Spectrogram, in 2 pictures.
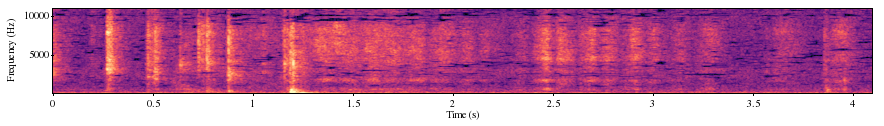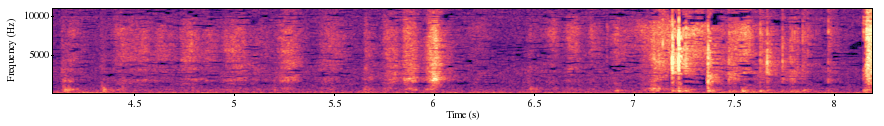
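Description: Faint dabbing and rubbing of an ink blending tool on paper, in scattered light taps with a small cluster about seven seconds in.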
